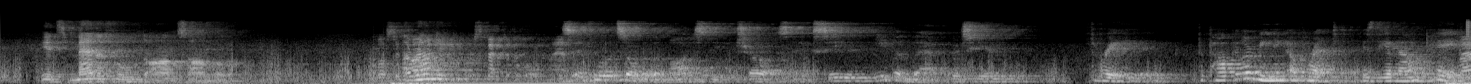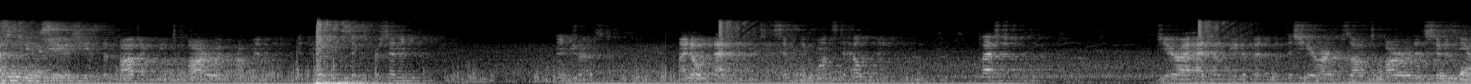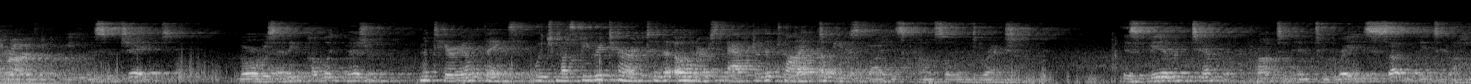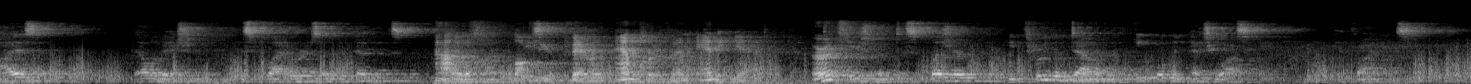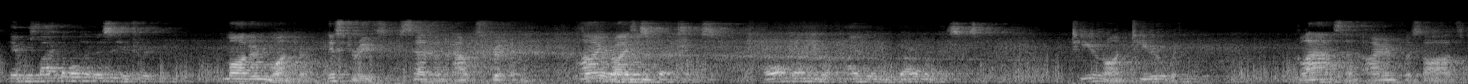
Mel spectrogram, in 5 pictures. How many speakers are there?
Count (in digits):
4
